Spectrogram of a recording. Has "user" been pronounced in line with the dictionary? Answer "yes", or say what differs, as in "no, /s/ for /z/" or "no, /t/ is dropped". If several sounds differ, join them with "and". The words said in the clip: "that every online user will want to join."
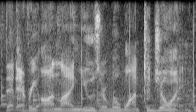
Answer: yes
